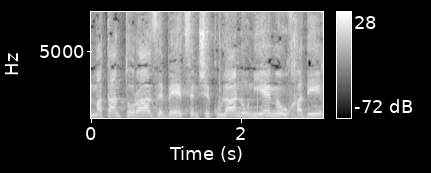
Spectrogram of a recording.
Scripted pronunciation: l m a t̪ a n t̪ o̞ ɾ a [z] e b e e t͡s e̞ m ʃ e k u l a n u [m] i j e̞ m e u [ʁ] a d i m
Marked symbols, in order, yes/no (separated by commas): yes, no, no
